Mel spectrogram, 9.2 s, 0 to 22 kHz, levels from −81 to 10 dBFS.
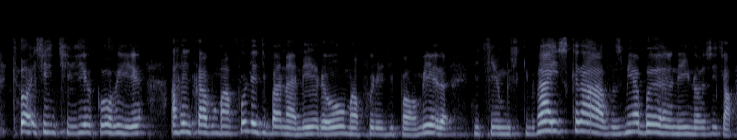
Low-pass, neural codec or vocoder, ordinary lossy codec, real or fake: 7.2 kHz; vocoder, 22.05 kHz, 80 mel bands, HiFi-GAN; none; fake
